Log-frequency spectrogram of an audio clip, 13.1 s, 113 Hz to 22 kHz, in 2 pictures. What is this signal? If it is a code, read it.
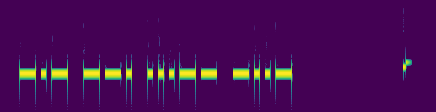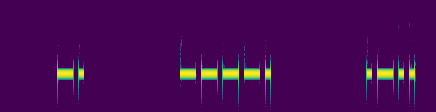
Morse code, heard as a keyed tone, about 15 wpm, spaced as for 9 wpm, 700 Hz. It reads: KG3X N9L
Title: USA Call Signs - 4 Characters - 6x Character Spacing - 15wpm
